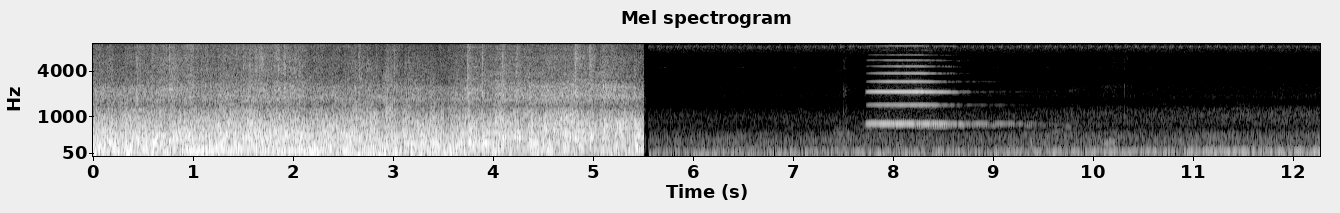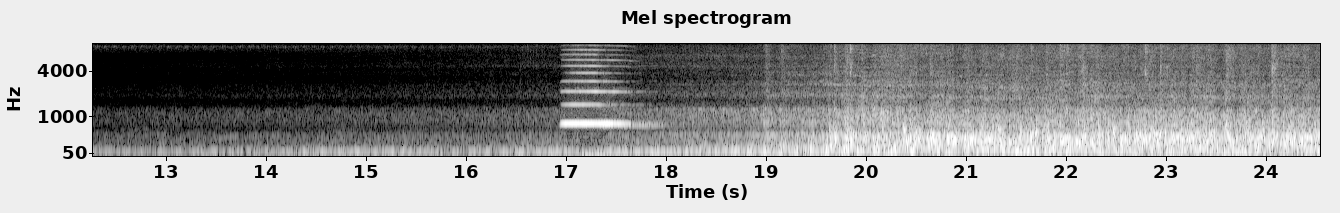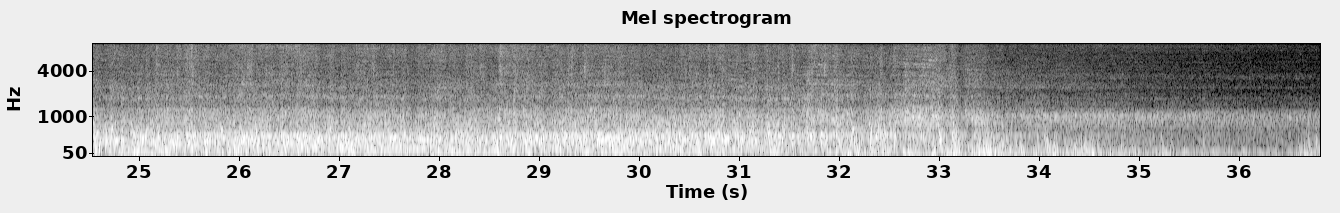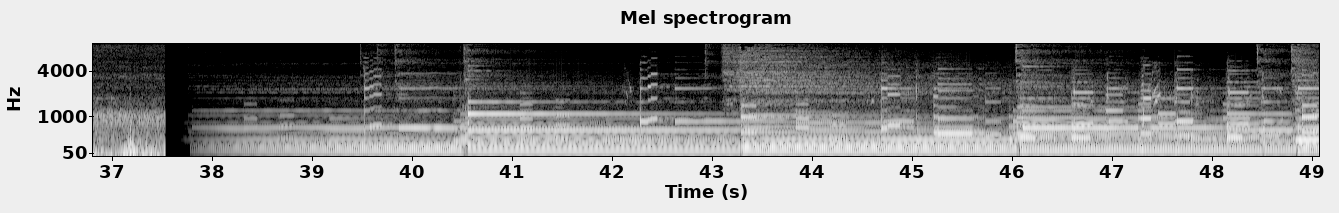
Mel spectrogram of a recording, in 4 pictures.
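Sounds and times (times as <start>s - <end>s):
train rumble and wheel clatter: 0.0s - 5.6s, 10.8s - 37.6s, 43.0s - 44.3s
train horn blast: 7.7s - 9.4s, 16.9s - 18.2s.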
